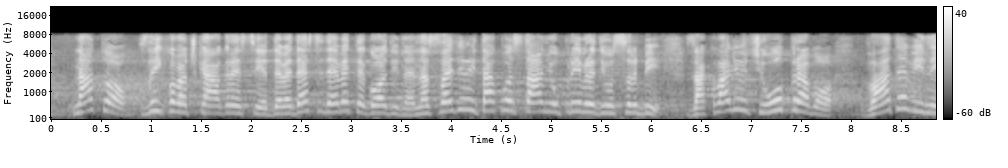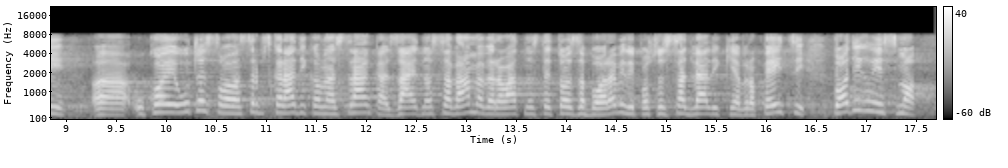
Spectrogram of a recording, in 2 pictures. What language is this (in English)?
Serbian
